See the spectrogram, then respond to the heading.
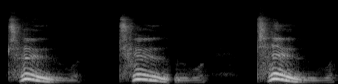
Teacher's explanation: they pronounce the T sound in a rounded position based on the vowel sound that comes afterwards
